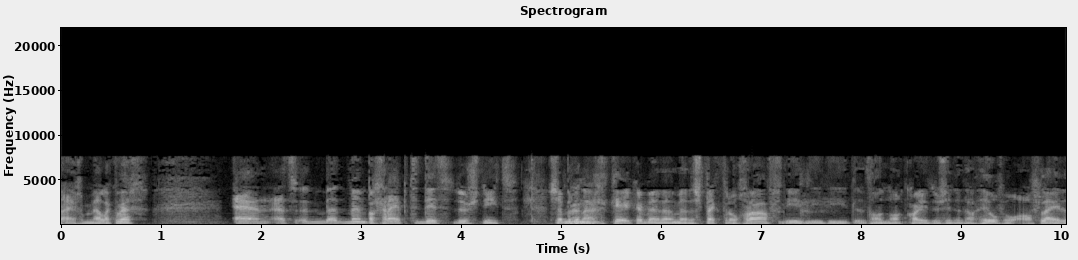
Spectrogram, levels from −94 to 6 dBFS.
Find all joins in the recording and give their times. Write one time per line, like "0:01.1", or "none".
none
